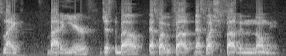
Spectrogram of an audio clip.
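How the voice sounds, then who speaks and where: A man's voice: fairly low pitch, fairly even intonation, fairly quick, faint music behind. A man in his thirties who is a dating show contestant and answers hesitantly and evasively, full of fillers. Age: 30s.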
